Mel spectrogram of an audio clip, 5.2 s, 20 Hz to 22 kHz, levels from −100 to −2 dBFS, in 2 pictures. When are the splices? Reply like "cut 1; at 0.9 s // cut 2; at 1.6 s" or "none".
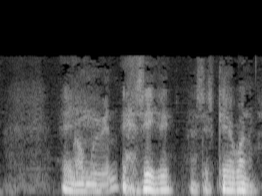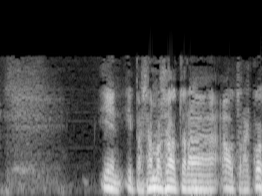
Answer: none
